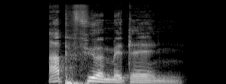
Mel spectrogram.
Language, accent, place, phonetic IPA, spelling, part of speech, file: German, Germany, Berlin, [ˈapfyːɐ̯ˌmɪtl̩n], Abführmitteln, noun, De-Abführmitteln.ogg
- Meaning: dative plural of Abführmittel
